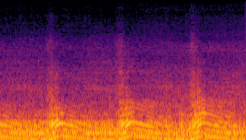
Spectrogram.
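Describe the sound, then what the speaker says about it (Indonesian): A big motorcycle with a Resfit exhaust and Rizoma tank revs close by, the engine rising three times in quick rhythmic blips over a loud, steady idle. "Oke, kita coba tes nyala mesin."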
